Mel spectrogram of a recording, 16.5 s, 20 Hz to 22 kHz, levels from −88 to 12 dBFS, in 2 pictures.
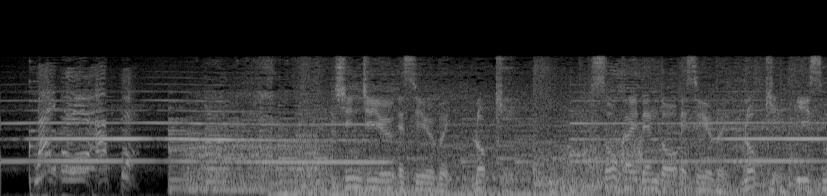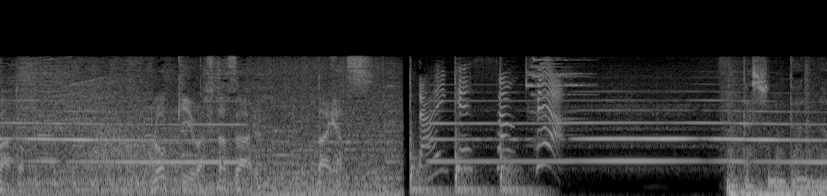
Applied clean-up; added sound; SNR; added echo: none; Wind instrument, woodwind instrument; 2 dB; none.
